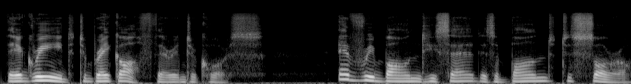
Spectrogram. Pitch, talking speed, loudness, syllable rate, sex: 135 Hz, 150 wpm, -19 LUFS, 4.3 syllables/s, male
